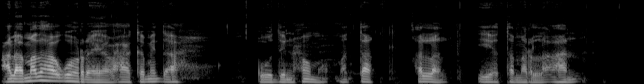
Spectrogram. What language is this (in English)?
Somali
